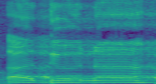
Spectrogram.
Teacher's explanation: na fathah diikuti alif 2 harokat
